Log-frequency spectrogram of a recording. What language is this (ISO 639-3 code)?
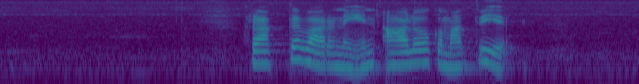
sin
